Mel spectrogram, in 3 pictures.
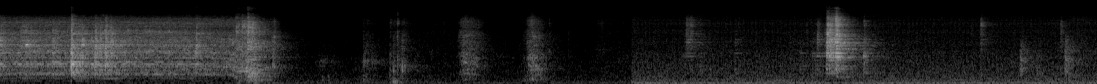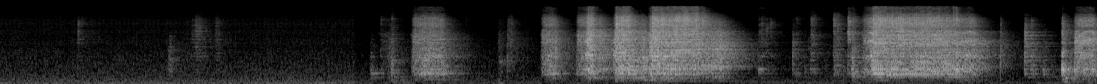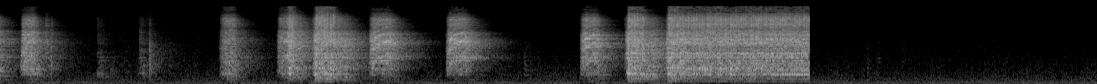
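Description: Cordless drill running for about two and a half seconds as it drills through the metal bumper, then a few small clicks of handling. Over the second half, a series of short, loud bursts of a cordless power tool, several seconds apart and some longer, as the bracket bolts are driven in.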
